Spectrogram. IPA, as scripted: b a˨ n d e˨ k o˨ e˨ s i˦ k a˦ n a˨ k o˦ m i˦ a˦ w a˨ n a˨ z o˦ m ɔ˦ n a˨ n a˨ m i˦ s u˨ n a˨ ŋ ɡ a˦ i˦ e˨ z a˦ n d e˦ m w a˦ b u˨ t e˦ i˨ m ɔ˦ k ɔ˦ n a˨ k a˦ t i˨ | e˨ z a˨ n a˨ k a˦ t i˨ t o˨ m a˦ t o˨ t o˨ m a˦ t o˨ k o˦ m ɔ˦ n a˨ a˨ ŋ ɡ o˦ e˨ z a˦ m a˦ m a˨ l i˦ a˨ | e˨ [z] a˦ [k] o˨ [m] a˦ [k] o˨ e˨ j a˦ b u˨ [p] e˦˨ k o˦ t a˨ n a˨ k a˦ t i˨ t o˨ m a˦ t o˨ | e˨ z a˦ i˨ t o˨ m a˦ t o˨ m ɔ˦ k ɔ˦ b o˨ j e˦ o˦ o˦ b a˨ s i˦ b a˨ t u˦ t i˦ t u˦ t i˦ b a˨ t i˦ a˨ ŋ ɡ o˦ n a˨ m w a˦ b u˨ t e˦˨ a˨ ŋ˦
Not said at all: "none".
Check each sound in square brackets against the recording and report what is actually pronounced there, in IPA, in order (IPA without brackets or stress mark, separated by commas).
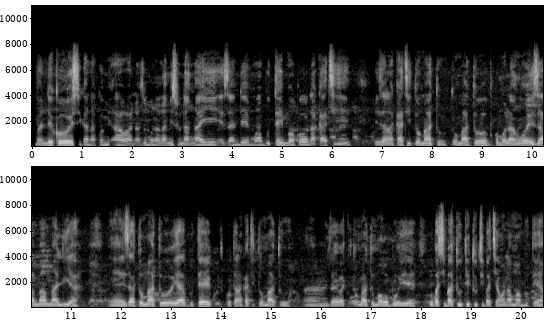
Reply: z, t, m, t, t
